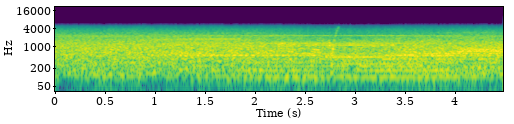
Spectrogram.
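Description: Steady hiss of band static from a CB radio's receiver on an open channel, with faint steady whistling tones and weak voices buried in the noise.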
